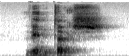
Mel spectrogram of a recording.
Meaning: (adjective) wintry, winterlike; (noun) 1. plural of winter 2. genitive singular of winter
- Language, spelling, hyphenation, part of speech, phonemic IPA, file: Dutch, winters, win‧ters, adjective / noun, /ˈʋɪn.tərs/, Nl-winters.ogg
